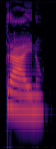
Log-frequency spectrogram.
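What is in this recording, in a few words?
"tràinu", Sardinian, female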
